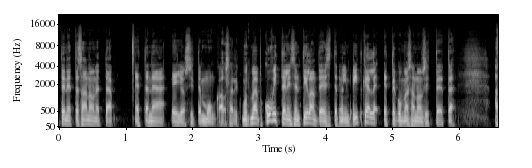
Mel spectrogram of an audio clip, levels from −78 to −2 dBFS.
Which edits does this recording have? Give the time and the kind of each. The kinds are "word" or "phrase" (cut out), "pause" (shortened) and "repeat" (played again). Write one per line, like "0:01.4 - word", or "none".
0:04.2 - word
